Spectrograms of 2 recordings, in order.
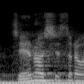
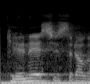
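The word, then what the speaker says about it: γένεσις: 헬라어에서는 스펠은 똑같은데 발음이 약간 달라요. 제너시스라고 하지 않고 게네시스라고 합니다.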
